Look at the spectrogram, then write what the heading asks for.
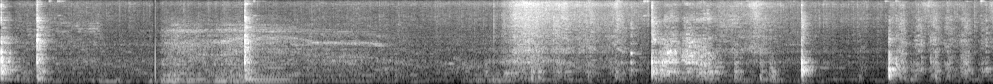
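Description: Chana and palak saag frying in oil in a kadhai, sizzling while a metal spatula stirs it, knocking against the pan several times. The sizzle grows louder about halfway through.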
